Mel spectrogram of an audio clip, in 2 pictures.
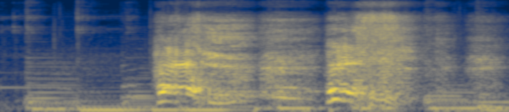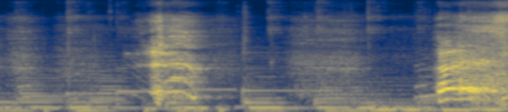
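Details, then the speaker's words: Person deliberately provoking sneezes by inhaling black pepper and tickling the nose with rolled toilet tissue: several loud, explosive sneeze-like bursts over background music. "so hopefully one of these things will start the sneezing process"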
